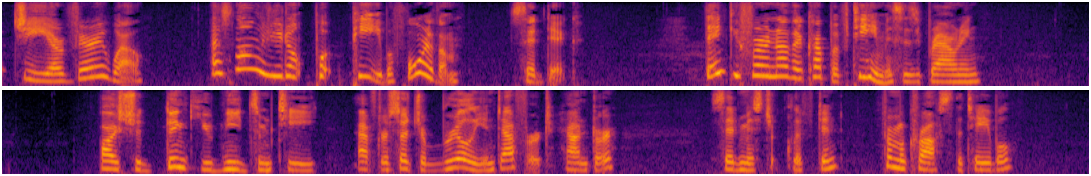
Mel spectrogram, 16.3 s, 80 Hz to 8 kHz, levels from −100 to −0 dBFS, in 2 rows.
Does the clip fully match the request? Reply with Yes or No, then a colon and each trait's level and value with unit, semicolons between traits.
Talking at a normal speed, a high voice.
Yes: average, 160 wpm; high, 215 Hz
